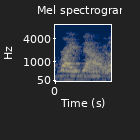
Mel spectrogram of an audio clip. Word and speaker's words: Riedel: Riedel. Like Riedel High and Dani Zuko went to Riedel High.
